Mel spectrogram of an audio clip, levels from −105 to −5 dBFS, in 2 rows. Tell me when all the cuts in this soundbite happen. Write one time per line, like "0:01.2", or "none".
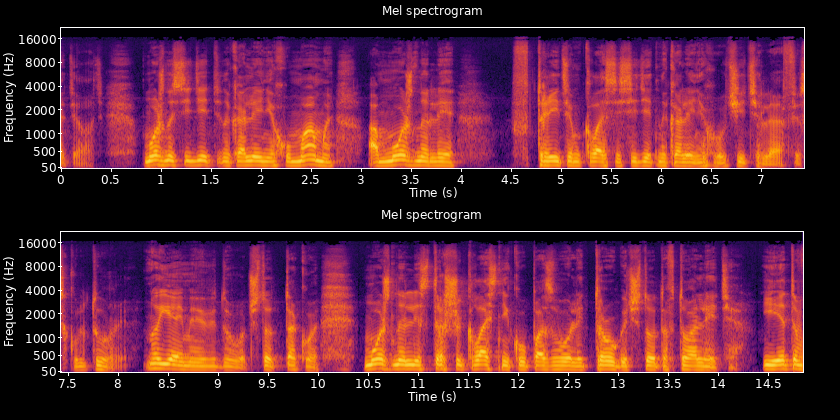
none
